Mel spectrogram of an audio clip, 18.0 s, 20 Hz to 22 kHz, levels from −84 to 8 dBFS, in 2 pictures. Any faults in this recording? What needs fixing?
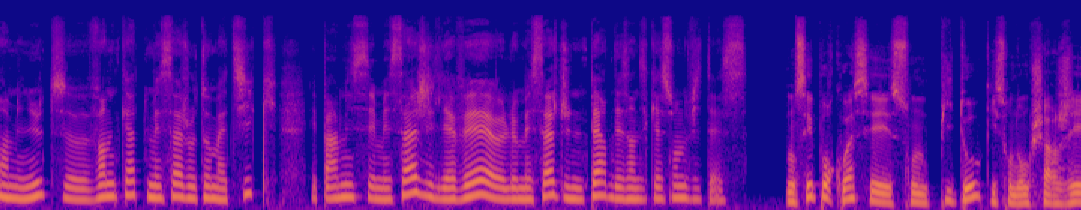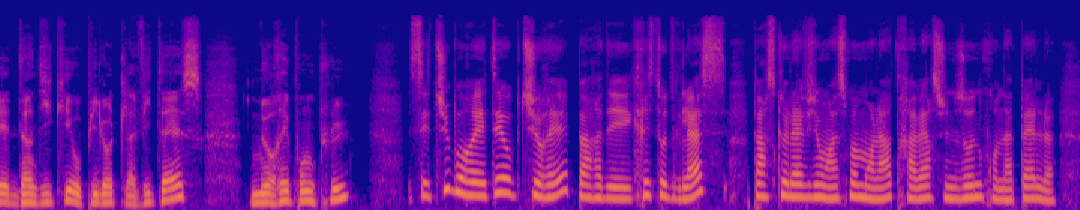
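A single loud pop occurs from 2.19 to 2.23 s. It is a sharp transient peaking roughly 15 dB above the speech, which carries on underneath. It is likely a voltage step from a connector, switch or static discharge. Secure all cables and avoid switching equipment while recording.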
